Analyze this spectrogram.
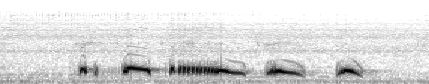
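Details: Spotted dove calling in the clear 'thổ đồng' style used to prompt other doves; one phrase of a brief note, a rising-falling coo, a long burry coo and two falling coos.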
